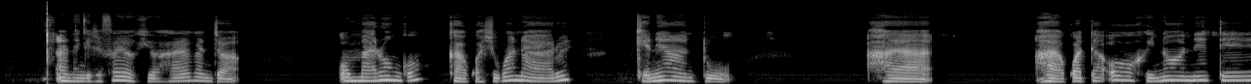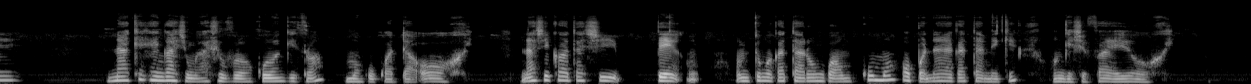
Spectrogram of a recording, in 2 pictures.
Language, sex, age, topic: Oshiwambo, female, 25-35, agriculture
